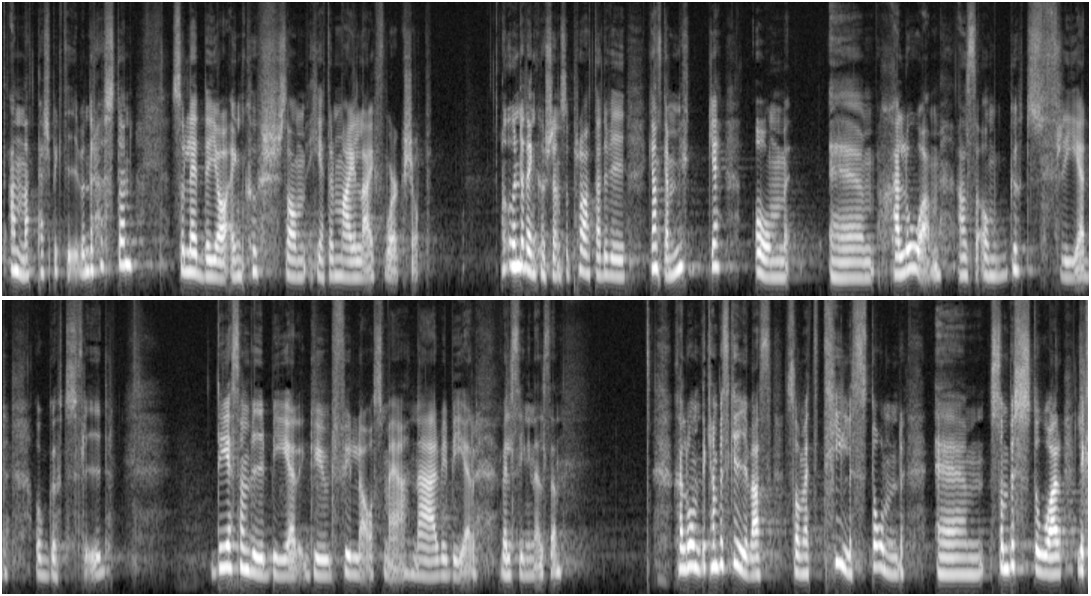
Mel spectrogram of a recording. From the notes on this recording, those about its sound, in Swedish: Inspelning från Immanuelskyrkan Skövde.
